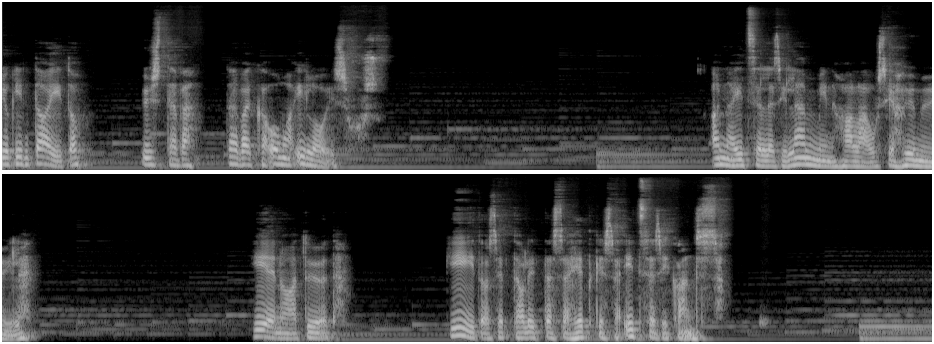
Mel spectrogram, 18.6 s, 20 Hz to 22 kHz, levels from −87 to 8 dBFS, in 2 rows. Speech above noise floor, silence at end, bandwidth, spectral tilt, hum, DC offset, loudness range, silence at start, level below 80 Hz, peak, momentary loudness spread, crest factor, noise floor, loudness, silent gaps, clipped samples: 33 dB; 0 s; over 20 kHz; -4 dB/octave; none; under 0.1%; 6 LU; 0 s; -62 dBFS; -4 dBFS; 16 LU; 18 dB; -53 dBFS; -20 LUFS; none; under 0.1%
